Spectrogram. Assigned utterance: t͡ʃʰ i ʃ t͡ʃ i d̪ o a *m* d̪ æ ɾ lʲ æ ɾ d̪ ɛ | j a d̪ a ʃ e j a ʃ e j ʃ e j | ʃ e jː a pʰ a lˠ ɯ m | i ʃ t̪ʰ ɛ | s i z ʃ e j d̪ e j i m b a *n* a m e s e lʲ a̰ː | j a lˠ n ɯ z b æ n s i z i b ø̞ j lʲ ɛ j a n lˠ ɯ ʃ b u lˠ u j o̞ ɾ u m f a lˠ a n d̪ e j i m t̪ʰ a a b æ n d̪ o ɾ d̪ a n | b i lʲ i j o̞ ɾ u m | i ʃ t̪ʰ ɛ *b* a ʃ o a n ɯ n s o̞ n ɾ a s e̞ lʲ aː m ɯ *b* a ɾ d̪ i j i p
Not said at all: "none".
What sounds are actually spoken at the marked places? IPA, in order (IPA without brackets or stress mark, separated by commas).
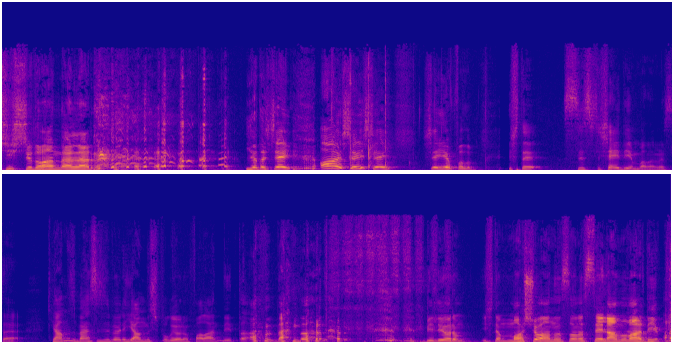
n, n, m, v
